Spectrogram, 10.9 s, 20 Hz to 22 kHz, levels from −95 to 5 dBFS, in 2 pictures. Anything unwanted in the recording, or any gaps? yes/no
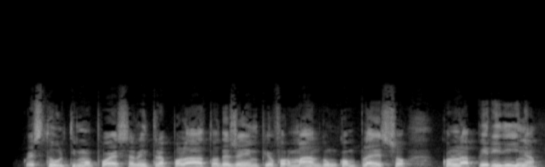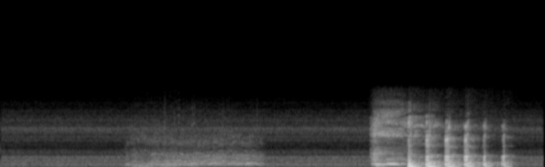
yes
